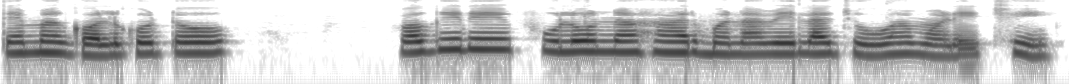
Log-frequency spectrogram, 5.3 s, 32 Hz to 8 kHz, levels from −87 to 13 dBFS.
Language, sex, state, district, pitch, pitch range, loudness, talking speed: Gujarati, female, Gujarat, Valsad, 245 Hz, 230-260 Hz, -16 LUFS, 100 wpm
